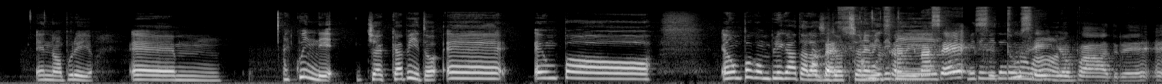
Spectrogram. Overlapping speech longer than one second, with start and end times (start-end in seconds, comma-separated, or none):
8.1-10.9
